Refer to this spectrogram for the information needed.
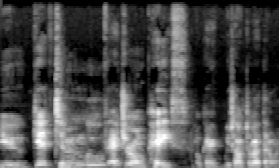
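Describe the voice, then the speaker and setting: Vocal fry runs through a woman's medium-pitched voice. She keeps a moderate pace. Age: 30s. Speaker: author and self-help vlogger. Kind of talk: casual vlog, reading own book with asides. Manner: rambling, halting.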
